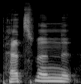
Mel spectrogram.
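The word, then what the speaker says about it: Peltzman: I read your book and that's the the pet ceman effect is that how you pronounce yes right so he's an economist at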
